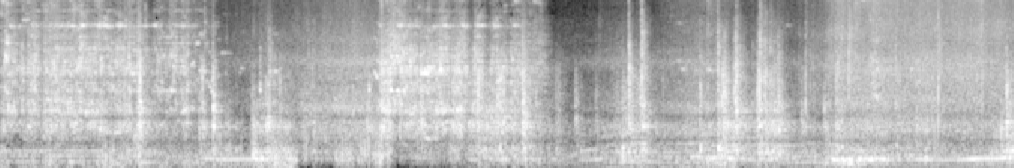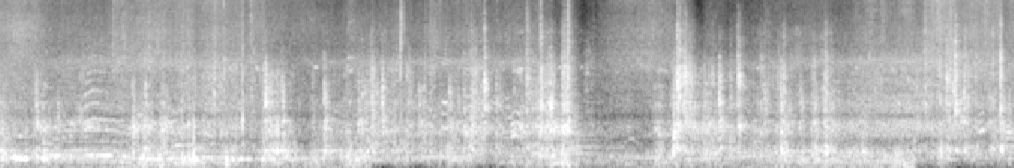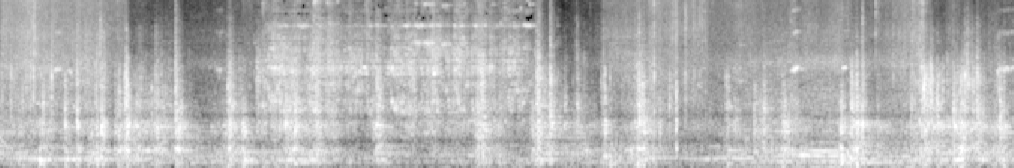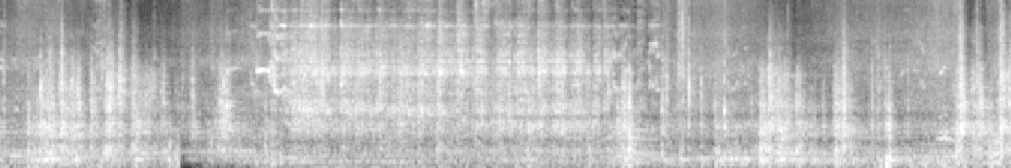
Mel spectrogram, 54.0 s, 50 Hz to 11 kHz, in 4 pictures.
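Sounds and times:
high metallic squeal: 0.0 - 3.9, 5.0 - 7.3, 29.8 - 34.5, 43.5 - 50.6
excavator diesel engine under load: 0.0 - 54.0.

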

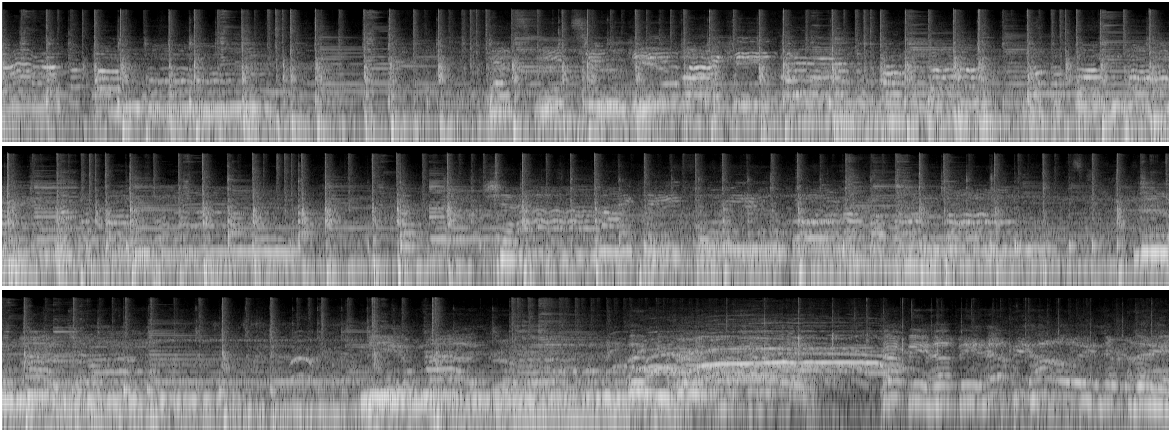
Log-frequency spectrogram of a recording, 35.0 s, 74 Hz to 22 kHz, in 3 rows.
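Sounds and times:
woman singing into microphone: 0.0 - 2.8, 4.8 - 14.9, 16.4 - 30.5
instrumental accompaniment: 0.0 - 31.1.

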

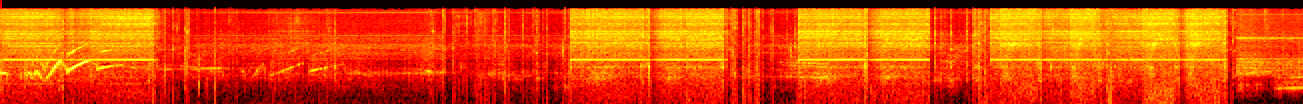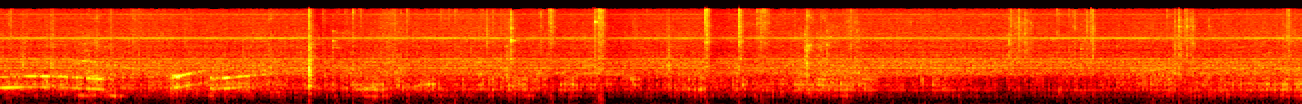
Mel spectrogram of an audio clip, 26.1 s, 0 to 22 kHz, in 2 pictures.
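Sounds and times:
drill press cutting steel: 0.0 - 3.4, 5.6 - 12.4
high whine: 0.0 - 4.2, 5.6 - 7.4, 8.0 - 15.6.

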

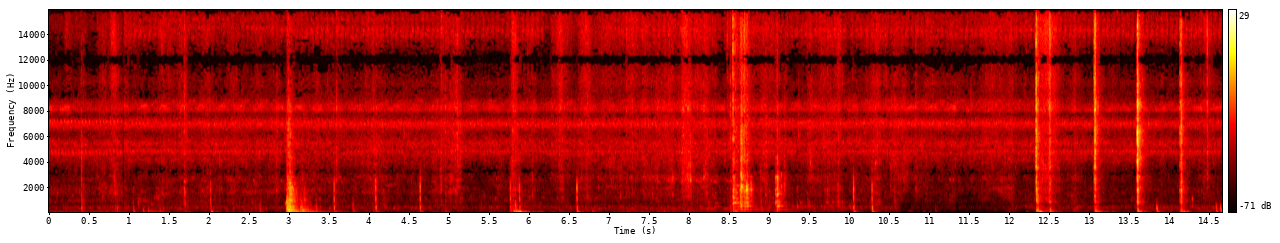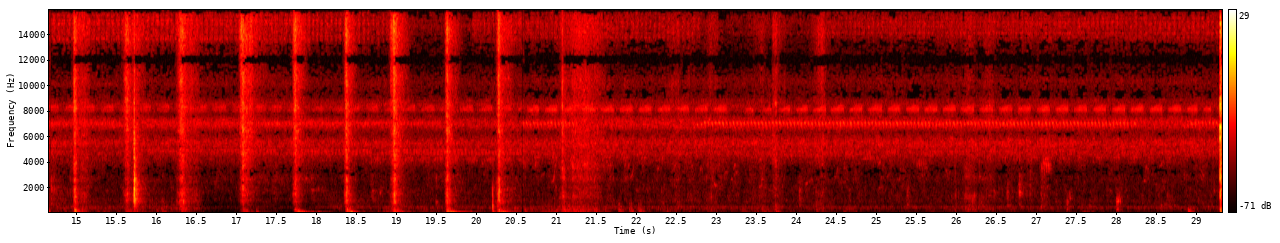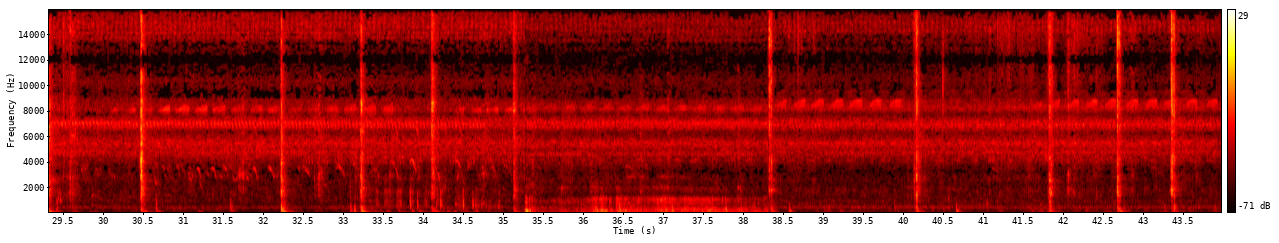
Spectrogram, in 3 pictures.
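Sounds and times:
insects chirring: 0.0 - 43.9
hoe striking the ground: 12.3 - 20.5, 41.8 - 43.7.

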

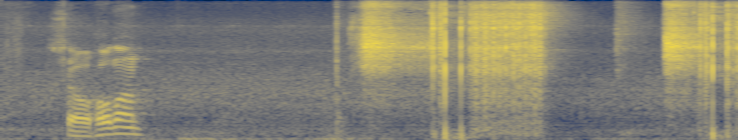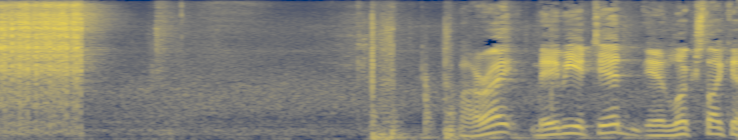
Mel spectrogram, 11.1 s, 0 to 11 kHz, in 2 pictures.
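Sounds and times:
welder arc crackling: 2.7 - 4.3, 5.0 - 6.4.

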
